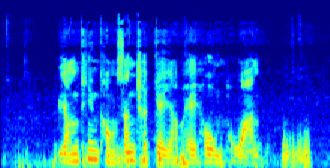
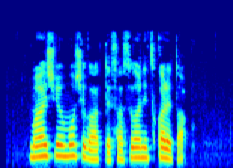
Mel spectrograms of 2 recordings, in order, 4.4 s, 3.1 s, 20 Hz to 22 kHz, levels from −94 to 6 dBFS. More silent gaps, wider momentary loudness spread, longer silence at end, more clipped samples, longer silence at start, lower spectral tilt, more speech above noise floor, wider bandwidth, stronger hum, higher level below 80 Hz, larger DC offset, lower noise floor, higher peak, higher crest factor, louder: neither; about the same, 9 LU vs 10 LU; second, 0.25 s vs 0.65 s; neither; second, 0.25 s vs 0.4 s; about the same, -6 dB/octave vs -5.5 dB/octave; second, 24 dB vs 49 dB; first, 15.5 kHz vs 11.5 kHz; neither; first, -46 dBFS vs -74 dBFS; neither; second, -48 dBFS vs -69 dBFS; about the same, -6 dBFS vs -4 dBFS; about the same, 18 dB vs 18 dB; second, -25 LUFS vs -21 LUFS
